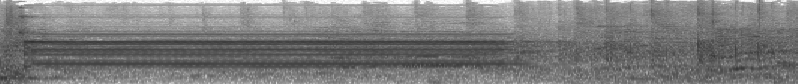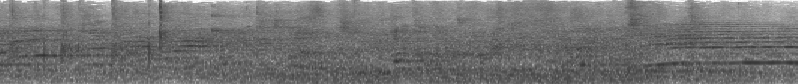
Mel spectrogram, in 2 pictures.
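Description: Gymnasium scoreboard horn sounding one steady, many-toned blast of about three seconds as the game clock reaches zero, followed by crowd chatter in the gym.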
